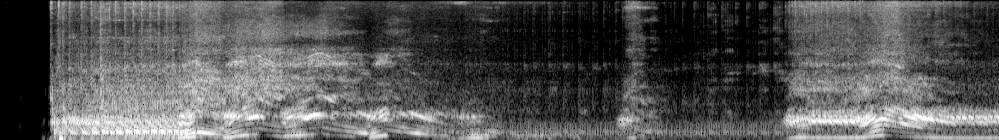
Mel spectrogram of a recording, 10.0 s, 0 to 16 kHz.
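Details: Husqvarna 455 Rancher chainsaw, sat unused for a couple of years and would not start, now running after repair: crisp two-stroke snarl revving up and dropping back cleanly, then steady idle; runs properly.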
